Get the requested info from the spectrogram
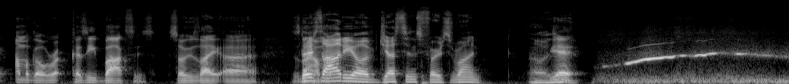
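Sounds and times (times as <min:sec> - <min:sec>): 
speech: 0:00.0 - 0:06.2
person whistling an imitation of a police siren: 0:06.0 - 0:07.8.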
